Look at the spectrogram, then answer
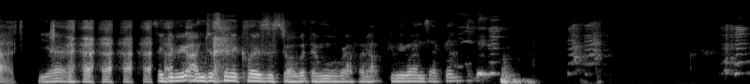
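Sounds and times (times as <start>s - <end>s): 
speech: 0.0s - 6.0s
children giggling: 0.7s - 2.3s, 4.6s - 6.2s, 7.2s - 7.4s.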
